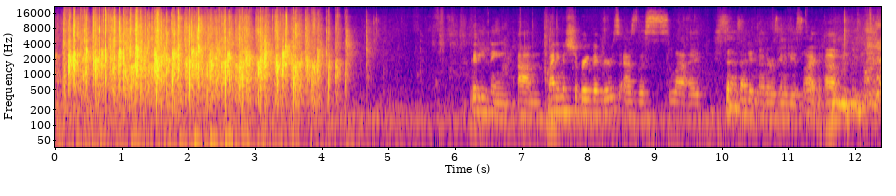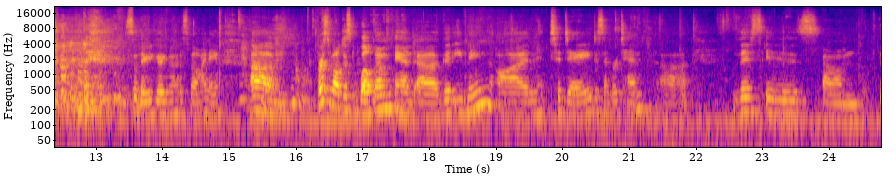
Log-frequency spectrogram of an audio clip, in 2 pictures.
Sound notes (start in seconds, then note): 0.0 applause; 11.6 crowd laughs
